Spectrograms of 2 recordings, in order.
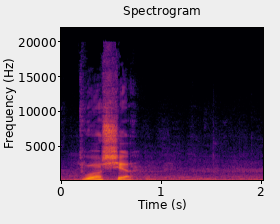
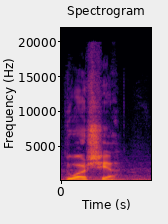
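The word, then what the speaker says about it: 多谢: Duoxia. Meaning thank you is pronounced roughly as D-W-O-R -S-H-Y-E-H. So Duoxia.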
